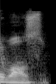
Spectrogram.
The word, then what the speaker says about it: Walz: But you just say Walz. Walz, same way.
